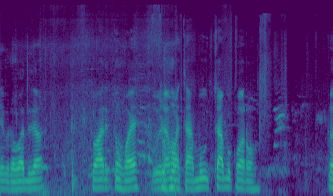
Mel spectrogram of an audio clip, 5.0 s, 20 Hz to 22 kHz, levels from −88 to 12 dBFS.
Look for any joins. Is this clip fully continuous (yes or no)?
no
